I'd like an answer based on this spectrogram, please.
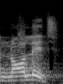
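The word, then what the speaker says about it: knowledge: जैसे कि नो या नॉलेज इसमें के साइलेंट होता है।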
